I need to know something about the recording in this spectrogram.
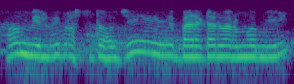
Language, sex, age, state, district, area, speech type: Odia, male, 18-30, Odisha, Puri, urban, conversation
